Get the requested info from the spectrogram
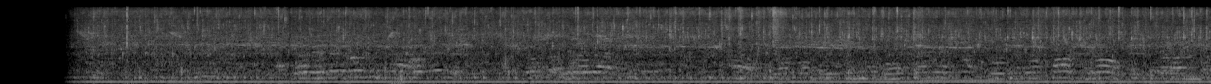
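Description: Water splashing and trickling steadily into a fish tank, with many small droplet clicks and a steady low hum underneath.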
